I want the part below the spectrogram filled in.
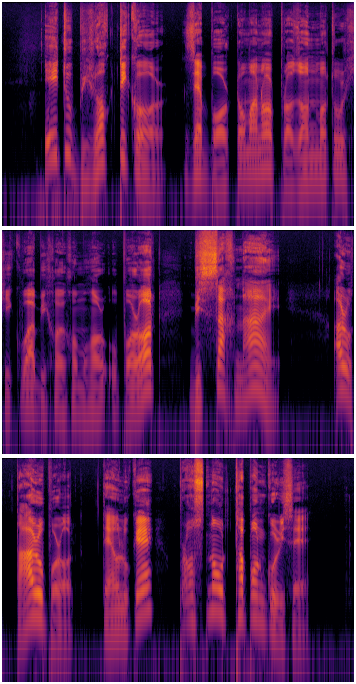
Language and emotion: Assamese, disgusted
